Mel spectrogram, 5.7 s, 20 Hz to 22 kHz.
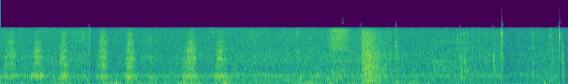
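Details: At hives set up for queen rearing in 2013, honey bees keep up a constant droning buzz while rhythmic knocks and rubbing sounds from hive handling pulse over it roughly twice a second.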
